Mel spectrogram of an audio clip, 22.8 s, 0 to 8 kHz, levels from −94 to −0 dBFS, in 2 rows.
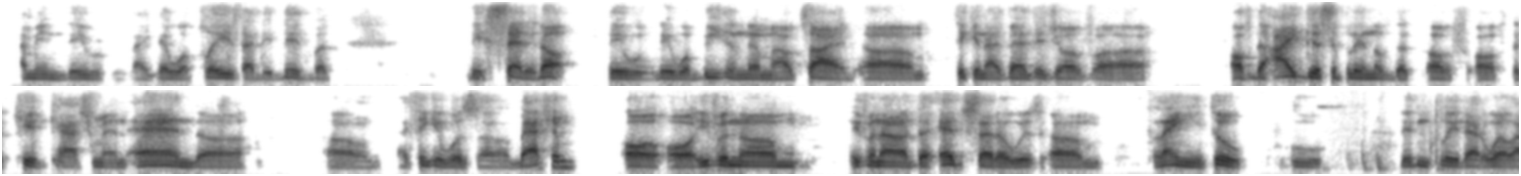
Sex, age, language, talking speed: male, 20-39, English, 170 wpm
